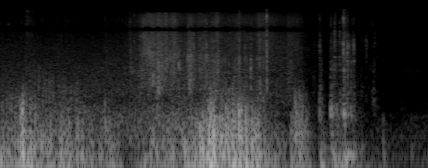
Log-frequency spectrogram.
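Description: Strong wind buffeting the microphone outdoors, a gusting low rumble that rises and falls. A few sharp clicks come just before the sound cuts off suddenly near the end.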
